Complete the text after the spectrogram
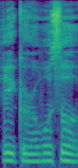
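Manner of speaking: fake, put-on man's voice. Comparing voices, showing off a put-on man voice. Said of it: "My man voice".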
